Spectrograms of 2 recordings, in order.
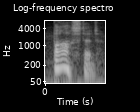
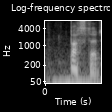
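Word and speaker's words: bustard: was hit by a corey bastard busted sorry busted is how you pronounce it what that's a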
